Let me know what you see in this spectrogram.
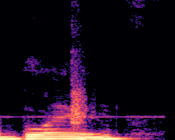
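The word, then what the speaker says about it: Blame!: And is it Blam or Blame? – It's pronounced Blam.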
